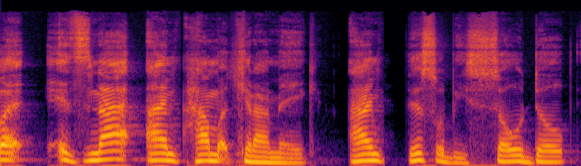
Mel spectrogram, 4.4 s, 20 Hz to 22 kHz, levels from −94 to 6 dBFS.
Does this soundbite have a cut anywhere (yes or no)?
yes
